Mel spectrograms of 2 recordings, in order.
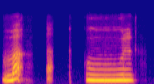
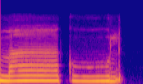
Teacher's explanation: अगर इसको अलिफ मान ले माकूल को, तो आवाज हो जाएगी माकूल, और अगर इसको हमजा माने तो आवाज होगी म, विद जर्क, झटके के साथ, माकूल। क्योंकि साउंड ऑफ हमजा अ है और साउंड ऑफ अलिफ कुछ भी नहीं है, जो पिछला लेटर होता है उसी को स्ट्रेच करके पढ़ते हैं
